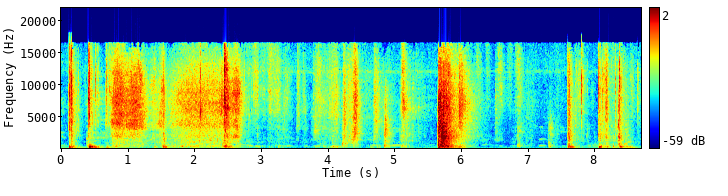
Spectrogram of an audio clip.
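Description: A cardboard case of boxes being handled and opened: scattered knocks and rustling, with one loud thump about six seconds in.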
